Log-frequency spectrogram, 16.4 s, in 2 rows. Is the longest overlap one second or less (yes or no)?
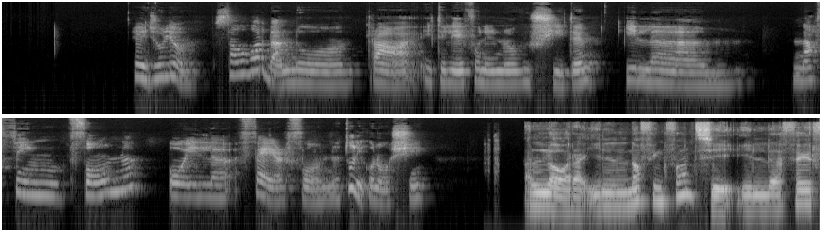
yes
